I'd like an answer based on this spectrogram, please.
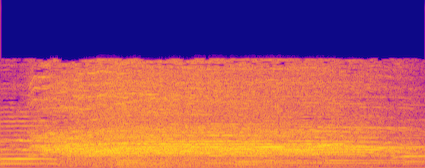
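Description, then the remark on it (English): A large crowd screams "glory" together in one sustained, loud roar of many voices, holding strong for about four seconds before beginning to fade slightly. “Right where you are sitting, I want you to scream, glory!”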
